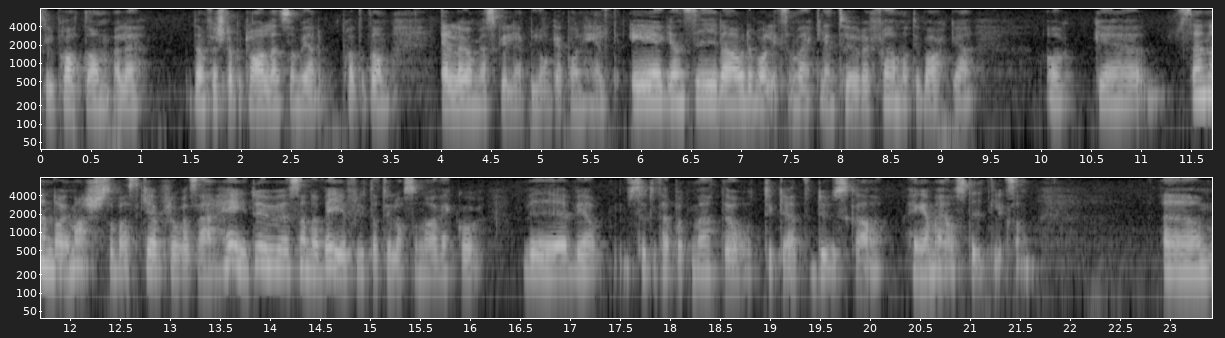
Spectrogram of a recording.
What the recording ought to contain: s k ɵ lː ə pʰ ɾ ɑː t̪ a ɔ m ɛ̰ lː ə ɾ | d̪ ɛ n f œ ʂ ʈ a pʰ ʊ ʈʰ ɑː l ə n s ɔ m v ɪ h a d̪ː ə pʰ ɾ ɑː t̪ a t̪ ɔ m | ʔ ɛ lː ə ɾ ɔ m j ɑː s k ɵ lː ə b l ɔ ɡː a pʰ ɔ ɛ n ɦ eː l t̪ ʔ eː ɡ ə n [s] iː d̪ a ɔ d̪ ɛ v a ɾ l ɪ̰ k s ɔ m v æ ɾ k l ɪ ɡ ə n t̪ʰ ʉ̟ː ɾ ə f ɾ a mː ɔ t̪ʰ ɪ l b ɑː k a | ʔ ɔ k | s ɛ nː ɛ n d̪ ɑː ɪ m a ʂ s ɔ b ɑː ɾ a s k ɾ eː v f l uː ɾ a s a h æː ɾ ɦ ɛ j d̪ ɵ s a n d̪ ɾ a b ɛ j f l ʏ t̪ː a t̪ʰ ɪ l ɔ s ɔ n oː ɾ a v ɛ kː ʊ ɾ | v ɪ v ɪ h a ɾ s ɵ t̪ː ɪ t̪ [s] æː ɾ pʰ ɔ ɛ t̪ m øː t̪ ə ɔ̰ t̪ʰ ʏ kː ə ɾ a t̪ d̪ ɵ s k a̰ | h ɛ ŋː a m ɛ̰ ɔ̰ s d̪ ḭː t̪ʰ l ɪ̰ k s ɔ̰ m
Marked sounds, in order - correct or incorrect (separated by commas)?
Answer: correct, incorrect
